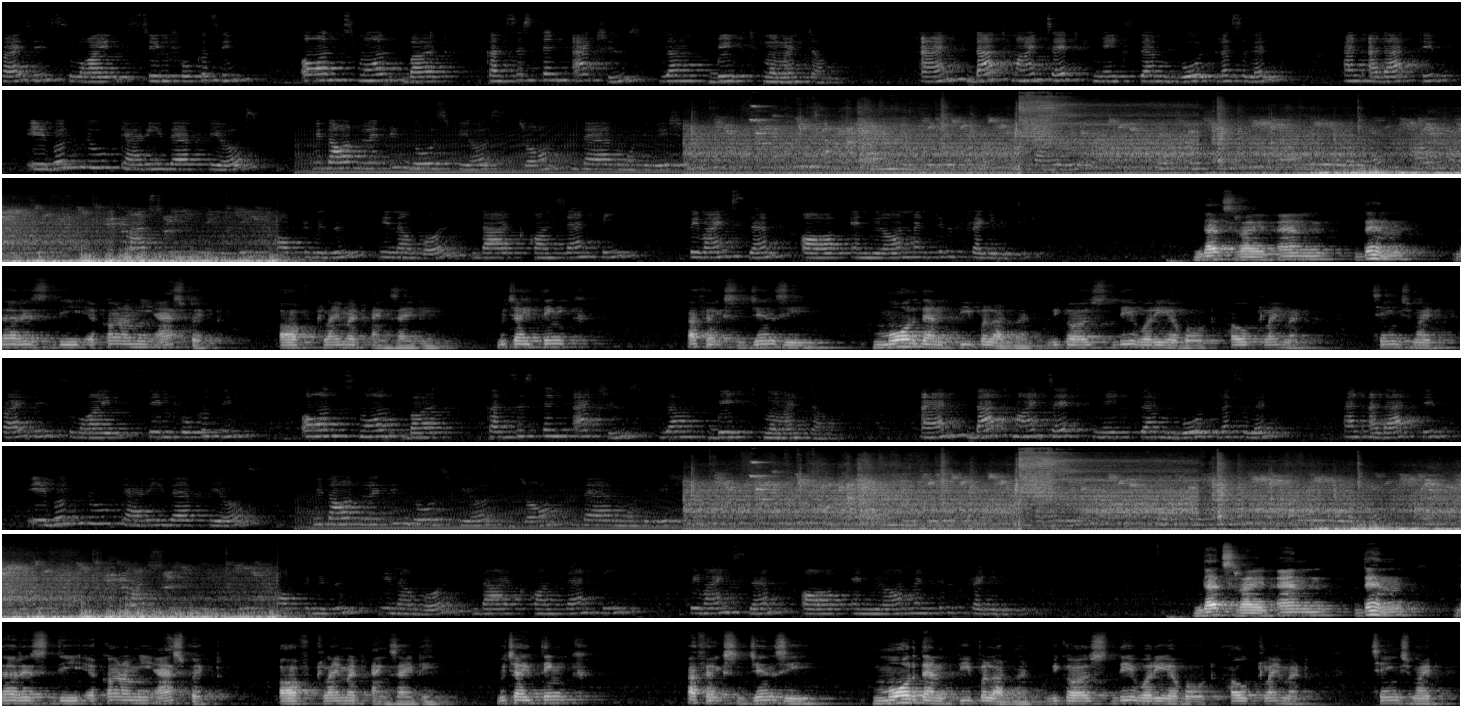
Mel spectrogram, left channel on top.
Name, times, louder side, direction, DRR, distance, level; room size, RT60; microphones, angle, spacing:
voice 1, 0.0-2.4 3.0-4.4 4.8-8.3 9.1-12.7 13.4-14.4 14.8-17.1 17.7-21.6 22.4-25.4 26.1-29.7 30.2-35.4 36.1-39.5 40.8-40.9 43.7-43.8, left 2 dB, 90° left, 4 dB, 6.8 m, -39 dB
sound 1, 17.5-26.7, left 2 dB, 65° left, 7.5 m, -48 dB
Bus, 21.4-31.9, right 1 dB, 15° right, 2.6 m, -27 dB
voice 2, 41.1-42.4 42.7-43.2 43.7-45.8 46.5-48.1 48.7-49.6 50.6-52.0 52.5-56.8 57.5-58.1, right 3 dB, 75° right, 5 dB, 2.6 m, -24 dB
23.5 x 22.5 x 8.9 m, 0.81 s
head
